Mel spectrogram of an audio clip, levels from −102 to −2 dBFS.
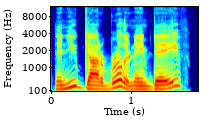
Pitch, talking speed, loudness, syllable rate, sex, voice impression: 175 Hz, 230 wpm, -15 LUFS, 6.2 syllables/s, male, masculine, adult-like, tensed, powerful, slightly bright, slightly muffled, raspy, friendly, unique, wild, slightly intense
